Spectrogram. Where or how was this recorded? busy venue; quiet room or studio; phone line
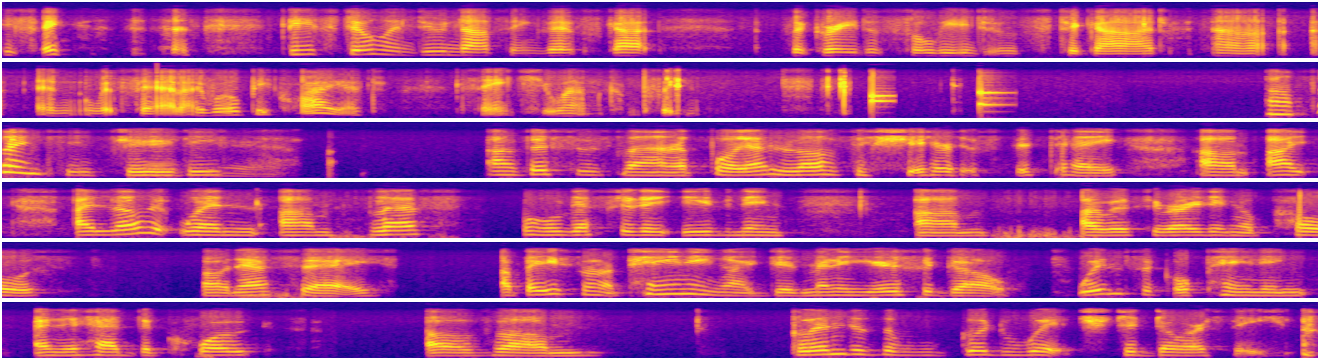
phone line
